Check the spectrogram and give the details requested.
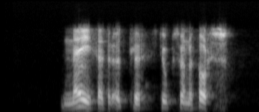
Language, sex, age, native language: Icelandic, male, 20-29, Icelandic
